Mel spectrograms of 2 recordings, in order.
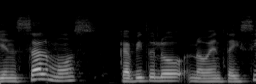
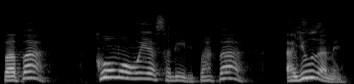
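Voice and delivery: put-on higher, louder frightened child calling for papá; a child's panicked cry for help; 3 semitones higher, 4 dB louder than usual. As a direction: call out like a scared child trapped in a fire. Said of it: "Empezó a exclamar el niño".

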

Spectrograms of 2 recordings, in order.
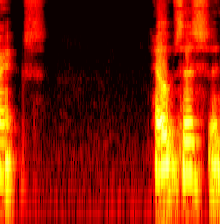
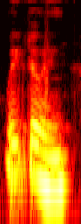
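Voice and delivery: ordinary talk

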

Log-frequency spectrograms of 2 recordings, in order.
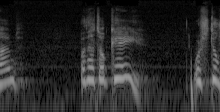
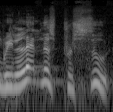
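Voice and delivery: ordinary talk

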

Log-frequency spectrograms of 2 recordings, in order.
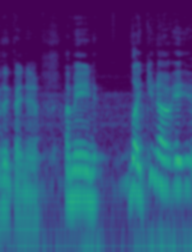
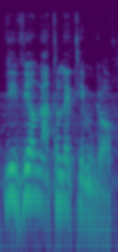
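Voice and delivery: put-on hammy German accent with v sounds; mock German, hard v; 2 semitones higher than usual. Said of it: "It's weird accent, though".

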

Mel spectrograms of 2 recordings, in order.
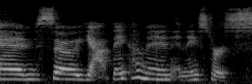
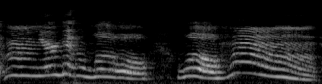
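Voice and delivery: imitating someone delicately disapproving; hedging disapproval; 10 semitones higher than usual. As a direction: hum and hedge in a high voice. Acting out superiors' disapproval of ideas.

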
